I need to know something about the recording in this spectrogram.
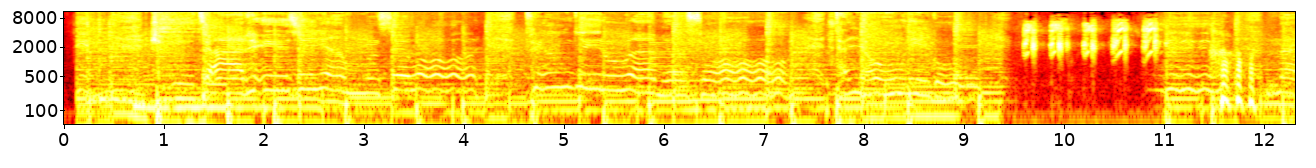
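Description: A recorded song, a TV drama theme played for a quiz, plays loudly and steadily, with a sustained, wavering vocal line over full band backing, then breaks into a few short, choppy bursts separated by brief silences near the end.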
